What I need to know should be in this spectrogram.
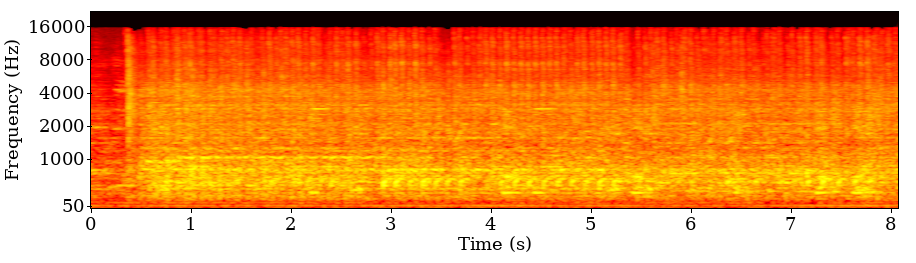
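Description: Loud rock music with distorted electric guitar plays from a television speaker.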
